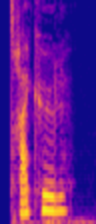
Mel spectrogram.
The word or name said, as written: trækølle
